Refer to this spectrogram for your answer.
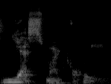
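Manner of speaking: bitter, barely managed, ground-out, near-spat words. Acting out how he says the line: mock-bitter, ground-out delivery. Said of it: "the most like bitter, ground out, barely can say it, sort of almost spitting it".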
